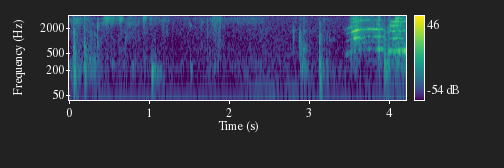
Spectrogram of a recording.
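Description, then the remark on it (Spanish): A cat lets out a loud, drawn-out meow near the end, following a quiet stretch of faint voices and scattered small noises. “ya, no molesten al gato.”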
